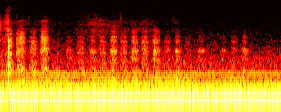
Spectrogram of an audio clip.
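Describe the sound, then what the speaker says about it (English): A pet dog pants steadily and close by, rapid rhythmic breaths over a constant low hum in a quiet room, with no talking. "She's a dog."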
